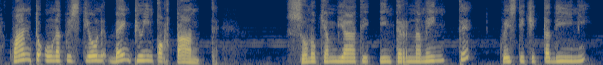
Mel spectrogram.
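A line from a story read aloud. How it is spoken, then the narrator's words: Slow, measured wizard's voice. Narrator (Italian): diceva lentamente il mago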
